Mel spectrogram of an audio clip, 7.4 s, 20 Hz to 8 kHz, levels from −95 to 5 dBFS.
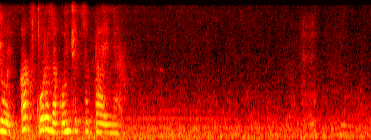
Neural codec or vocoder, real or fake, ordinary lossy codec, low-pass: codec, 44.1 kHz, 7.8 kbps, DAC; fake; Opus, 16 kbps; 7.2 kHz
